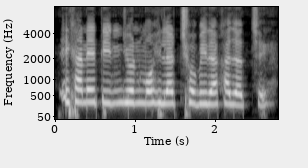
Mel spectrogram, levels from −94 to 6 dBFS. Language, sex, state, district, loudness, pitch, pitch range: Bengali, female, West Bengal, Alipurduar, -15 LUFS, 310 Hz, 295-320 Hz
